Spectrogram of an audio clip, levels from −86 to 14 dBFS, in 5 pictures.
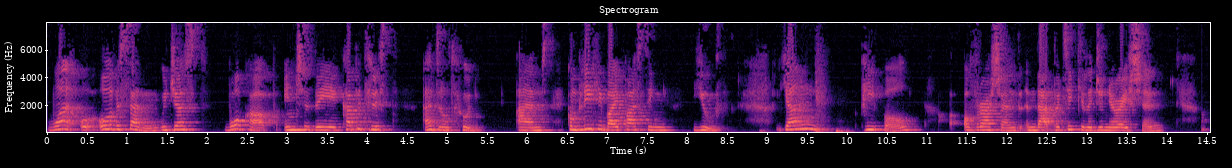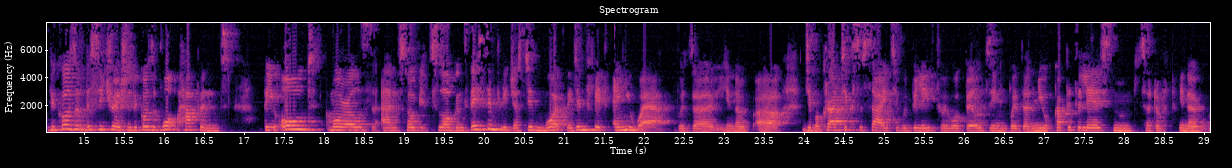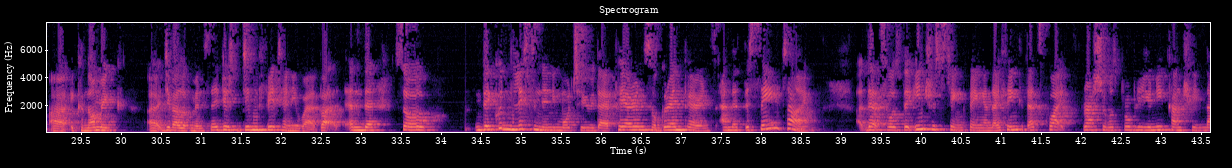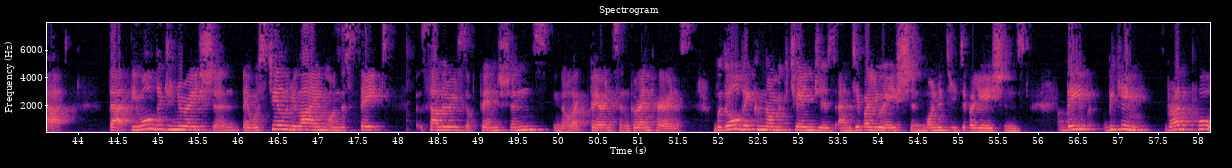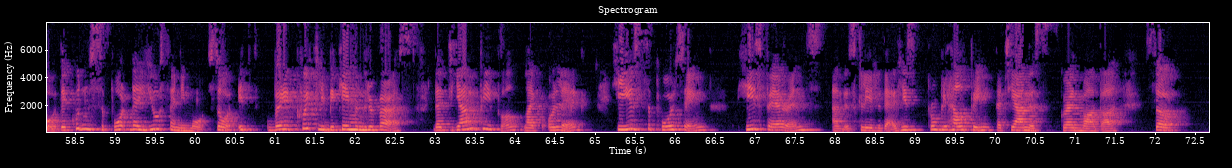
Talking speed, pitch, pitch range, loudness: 150 wpm, 225 Hz, 200-250 Hz, -19 LUFS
